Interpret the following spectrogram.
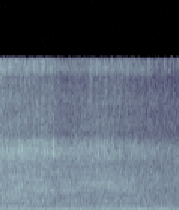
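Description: Steady engine noise of a passing motor vehicle.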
